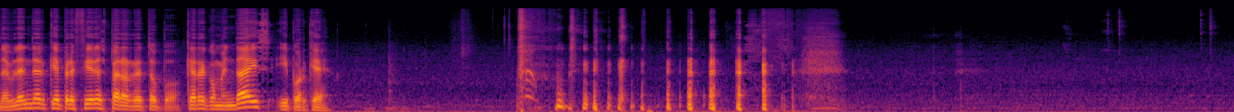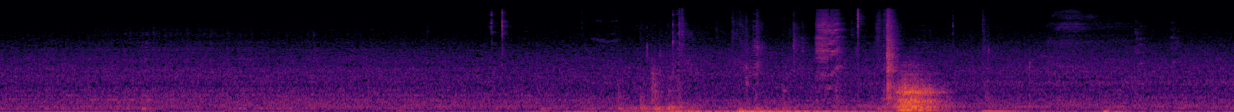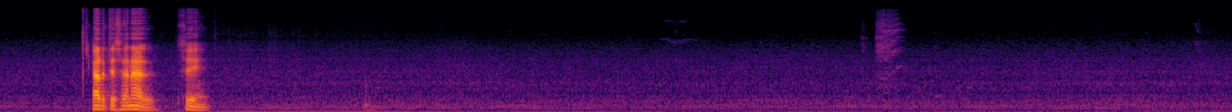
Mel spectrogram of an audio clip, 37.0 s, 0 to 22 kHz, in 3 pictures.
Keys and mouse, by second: 1.1 g, 2.1 g, 5.5 g, 13.0-14.8 right drag, 14.8 ctrl+r, 18.0 g, 29.0 shift+q, 30.0 shift+q, 35.3-37.0 middle drag.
